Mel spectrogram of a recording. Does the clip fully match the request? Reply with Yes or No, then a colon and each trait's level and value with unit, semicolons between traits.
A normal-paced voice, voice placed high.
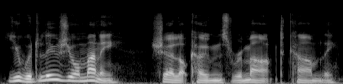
No: average, 155 wpm; low, 120 Hz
